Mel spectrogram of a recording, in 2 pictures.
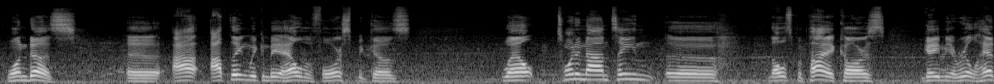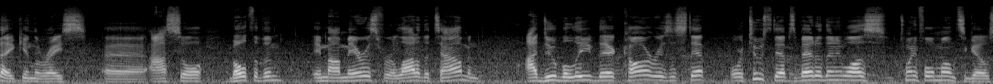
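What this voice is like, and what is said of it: Put-on Texas accent. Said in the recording (Dutch): “interviews gegeven met een Texas accent”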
